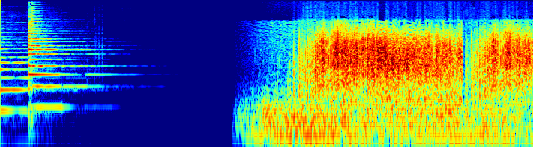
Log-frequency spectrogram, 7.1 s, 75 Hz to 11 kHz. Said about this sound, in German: Es war ein Sonntagmorgen, 8.32 Uhr. Nach 123 Jahren Ruhe explodiert der Mount St. Helens. Er brach nicht einfach aus, es zerriss ihn.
